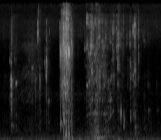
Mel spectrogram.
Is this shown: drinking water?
yes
